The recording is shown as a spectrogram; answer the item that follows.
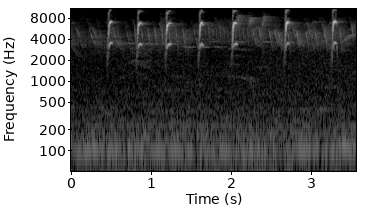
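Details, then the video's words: Energetic siri-siri lure sound meant to pull in birds: a handful of sharp, high, ticking chips spaced about half a second apart over soft, steady background hiss. "Suara Pikat BURUNG SIRI SIRI GACORR"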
